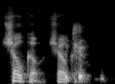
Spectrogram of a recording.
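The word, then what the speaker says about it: Chocó: How do you say the name of Choco?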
